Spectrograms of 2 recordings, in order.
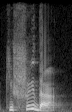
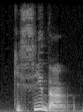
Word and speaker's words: Кисида: Поэтому Кишида, как бы, я не считаю это совсем корректным произносить. Дело не в российской транскрипции Поливанова. Кисида немножко ближе к правде, на мой вкус.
